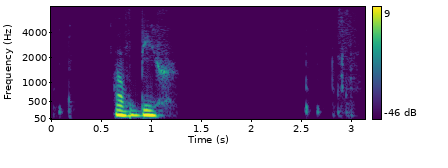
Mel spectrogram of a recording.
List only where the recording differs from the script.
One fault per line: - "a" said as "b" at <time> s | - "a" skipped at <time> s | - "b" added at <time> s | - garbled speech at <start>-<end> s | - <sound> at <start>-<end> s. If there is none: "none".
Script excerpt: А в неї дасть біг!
- "неї дасть" skipped at 0.8 s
